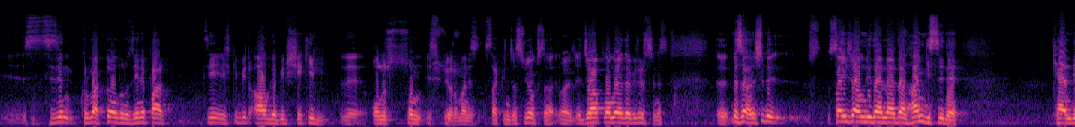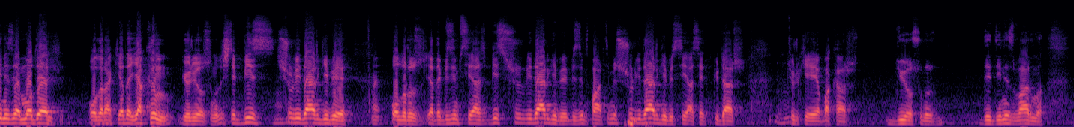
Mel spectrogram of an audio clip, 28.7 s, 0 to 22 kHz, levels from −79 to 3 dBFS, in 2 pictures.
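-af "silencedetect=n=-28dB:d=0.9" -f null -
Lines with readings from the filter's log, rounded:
silence_start: 12.73
silence_end: 14.09 | silence_duration: 1.35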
